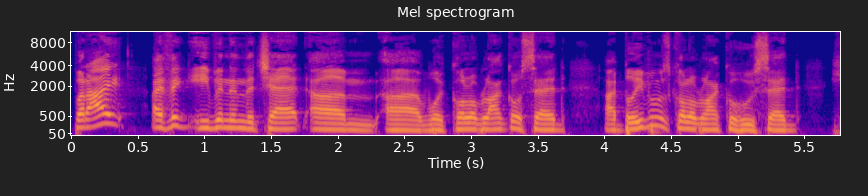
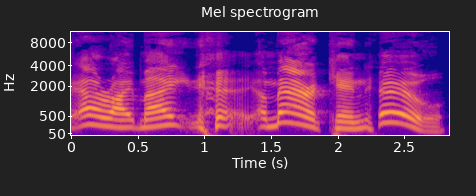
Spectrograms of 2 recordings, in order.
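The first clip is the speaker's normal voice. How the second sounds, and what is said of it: Attempted English accent. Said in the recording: “that's the best I could do with an English accent”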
